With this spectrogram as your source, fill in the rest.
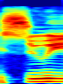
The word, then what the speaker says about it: Sui: to say it uh I guess probably Suey is the correct way to say sui uh it's Latin oh there you go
